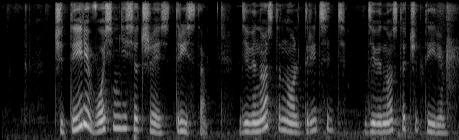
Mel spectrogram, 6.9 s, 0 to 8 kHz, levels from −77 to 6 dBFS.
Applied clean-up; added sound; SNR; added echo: none; none; none; none.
